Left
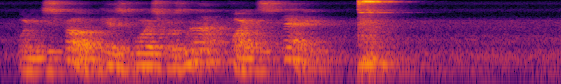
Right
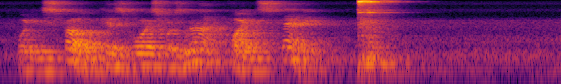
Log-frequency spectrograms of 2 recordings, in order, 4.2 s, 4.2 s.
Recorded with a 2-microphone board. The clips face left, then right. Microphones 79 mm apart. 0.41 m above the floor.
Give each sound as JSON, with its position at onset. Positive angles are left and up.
{"t": 0.1, "sound": "a man speaking", "side_deg": -30, "distance_m": 1.5}
{"t": 2.7, "sound": "an alarm", "side_deg": 15, "distance_m": 1.8}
